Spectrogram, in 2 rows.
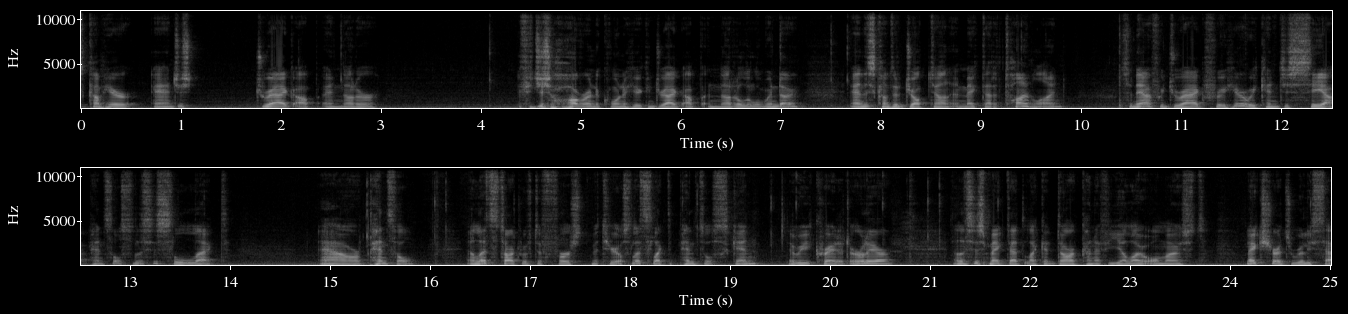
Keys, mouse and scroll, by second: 1.4 click, 5.3-9.7 drag, 10.6-16.2 drag, 18.5 click.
